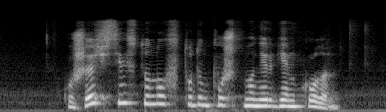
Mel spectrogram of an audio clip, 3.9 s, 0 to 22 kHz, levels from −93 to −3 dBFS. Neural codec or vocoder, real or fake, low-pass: autoencoder, 48 kHz, 32 numbers a frame, DAC-VAE, trained on Japanese speech; fake; 10.8 kHz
